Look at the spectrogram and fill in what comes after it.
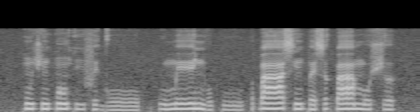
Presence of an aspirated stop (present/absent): absent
